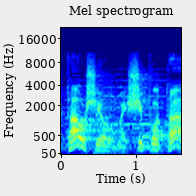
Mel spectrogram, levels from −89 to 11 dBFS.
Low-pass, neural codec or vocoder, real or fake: 10.8 kHz; none; real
